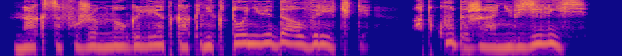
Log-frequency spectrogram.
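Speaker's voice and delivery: agitated, excited, anxious whisper. Whispering into a companion's ear, an agitated whisper. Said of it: "взволнованно прошептала".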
